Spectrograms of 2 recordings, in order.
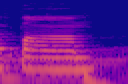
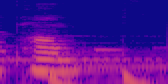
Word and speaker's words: Bom: gmat tiger but it's it's not an explosive it's not a bomb it's a palm just a little pet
